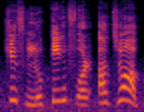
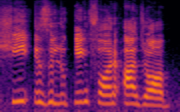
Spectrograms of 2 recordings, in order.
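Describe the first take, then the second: First: She is is contracted to she's. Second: She is is said as two full words.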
